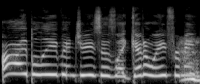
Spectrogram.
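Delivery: put-on, very high screaming in fright. Retelling a scary dream, recalling what was screamed: imitating someone screaming. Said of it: "I was screaming".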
